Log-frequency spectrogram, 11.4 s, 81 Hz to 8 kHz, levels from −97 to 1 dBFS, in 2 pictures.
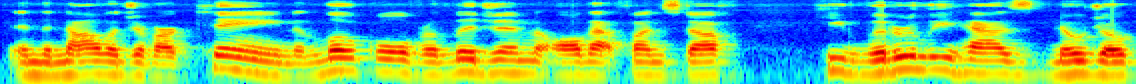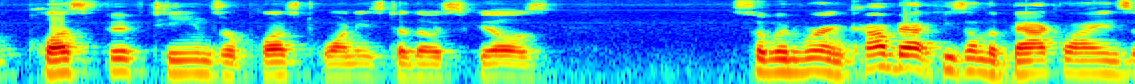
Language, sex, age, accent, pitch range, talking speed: English, male, 20-39, American, 130-160 Hz, 185 wpm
